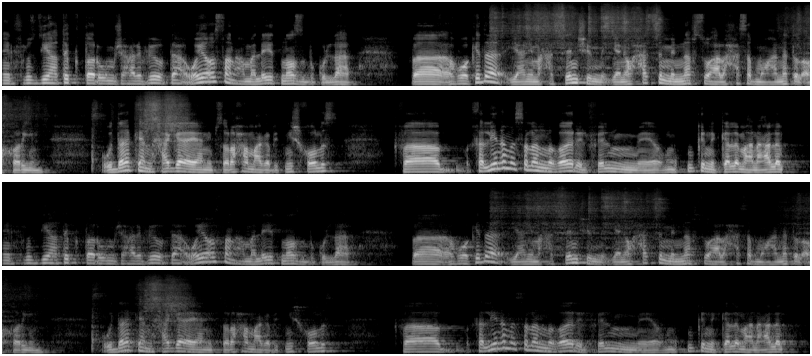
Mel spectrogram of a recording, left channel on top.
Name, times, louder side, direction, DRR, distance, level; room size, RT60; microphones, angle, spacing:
voice 1, 0.0-8.8 9.1-11.4 12.1-15.9, left 8 dB, 85° left, 0.4 m, -23 dB
Insect, 4.9-6.6 7.7-8.5 8.9-10.0, left 7 dB, 25° left, 0.8 m, -39 dB
11.0 x 7.1 x 9.0 m
head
